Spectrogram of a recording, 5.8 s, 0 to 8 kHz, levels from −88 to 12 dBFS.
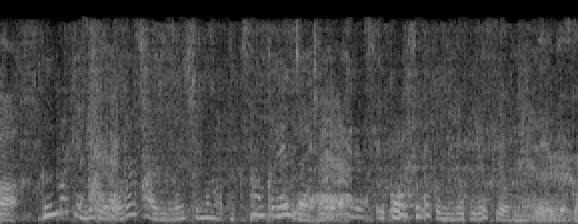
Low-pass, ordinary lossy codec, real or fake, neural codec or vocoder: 7.2 kHz; AAC, 32 kbps; fake; vocoder, 22.05 kHz, 80 mel bands, HiFi-GAN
